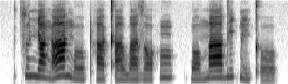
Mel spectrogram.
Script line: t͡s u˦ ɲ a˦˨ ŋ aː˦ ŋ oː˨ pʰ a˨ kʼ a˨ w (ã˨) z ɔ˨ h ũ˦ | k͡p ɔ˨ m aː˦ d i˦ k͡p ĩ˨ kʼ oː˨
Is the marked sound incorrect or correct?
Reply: incorrect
